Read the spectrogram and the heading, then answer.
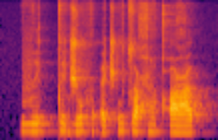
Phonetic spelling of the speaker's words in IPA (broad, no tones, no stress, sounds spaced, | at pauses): v i tː i d͡ʒ u h ə̤ ʔ ɛ t͡ʃʼ ṳ t͡s o ħ i̤ qʼ o ʕ ə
